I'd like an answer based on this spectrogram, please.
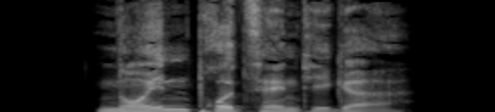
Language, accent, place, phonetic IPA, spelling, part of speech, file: German, Germany, Berlin, [ˈnɔɪ̯npʁoˌt͡sɛntɪɡɐ], neunprozentiger, adjective, De-neunprozentiger.ogg
- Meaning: inflection of neunprozentig: 1. strong/mixed nominative masculine singular 2. strong genitive/dative feminine singular 3. strong genitive plural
